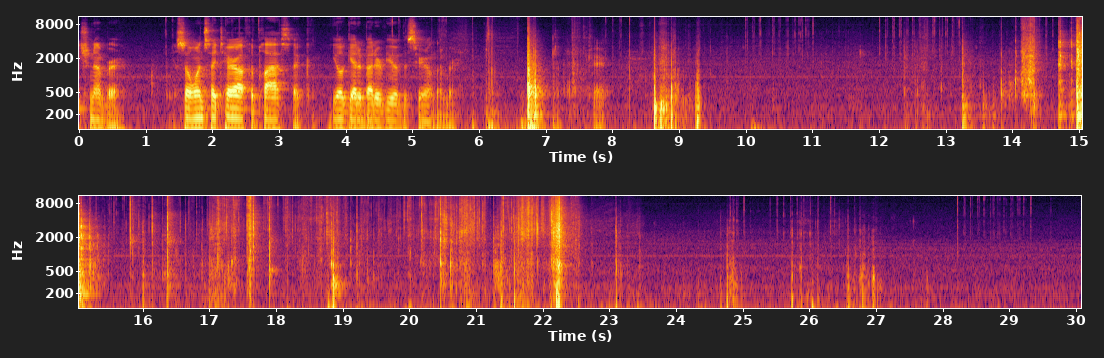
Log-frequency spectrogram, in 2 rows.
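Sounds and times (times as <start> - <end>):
plastic shrink-wrap tearing: 10.0 - 11.0, 12.0 - 13.2, 15.3 - 22.7.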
